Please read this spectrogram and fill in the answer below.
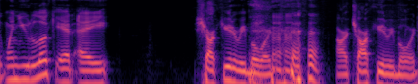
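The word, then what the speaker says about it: charcuterie: you look at a shuty board or Charter board how do you say that somebody that really knows like an expert in food it is shark shark cuy okay shark cutery so when you look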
